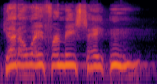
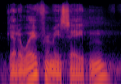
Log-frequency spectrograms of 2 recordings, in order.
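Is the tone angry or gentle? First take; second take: angry; gentle. First: It is said harshly and forcefully. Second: It is said softly and tenderly. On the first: It is a furious rebuke. "Or maybe Jesus unloaded" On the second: It is a caring warning. "Maybe even put his hand on Peter's cheek or his shoulder"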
